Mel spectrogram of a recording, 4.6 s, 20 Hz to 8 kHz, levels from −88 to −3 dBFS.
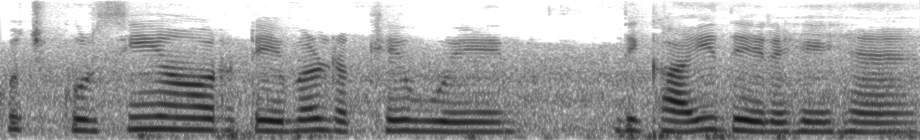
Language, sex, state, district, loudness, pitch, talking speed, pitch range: Hindi, female, Chandigarh, Chandigarh, -18 LUFS, 215 Hz, 130 wpm, 205-235 Hz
